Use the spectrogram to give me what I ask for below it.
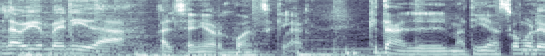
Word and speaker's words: Sklar: Sclar. Tampoco lo digo con S, con J. Juan Sclar, como mosca, que se escribe con J. Aspiramos la S antes de las consonantes oclusivas en español.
